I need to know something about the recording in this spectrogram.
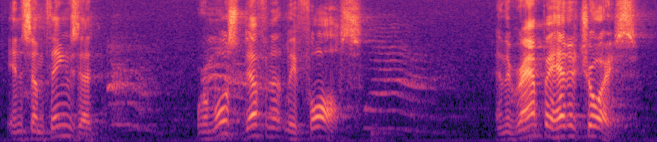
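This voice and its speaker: An older man, a grandfather, preaching a sermon in an earnest, measured way, letting phrases trail off softly. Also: a little high. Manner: earnest, measured, drawn-out phrasing with soft, hushed endings. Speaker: pastor. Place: church.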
